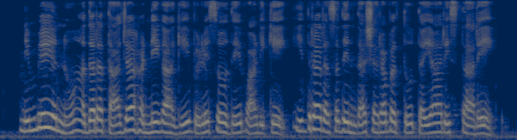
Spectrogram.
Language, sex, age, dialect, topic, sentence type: Kannada, female, 41-45, Mysore Kannada, agriculture, statement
